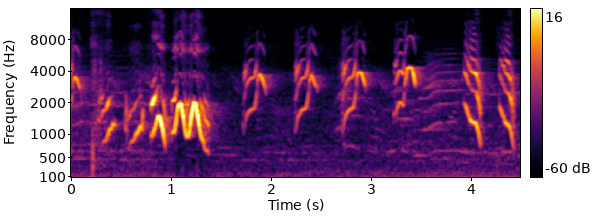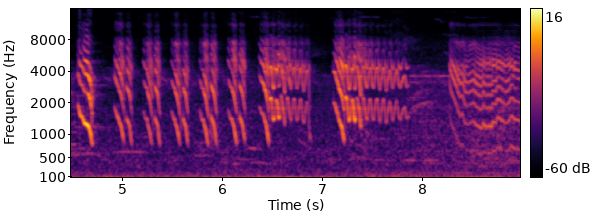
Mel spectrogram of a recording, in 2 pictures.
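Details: A black-naped oriole delivers song imitating oriental magpie-robin and ambulance siren sounds: a loud tumbling whistled phrase, then spaced clear notes speeding into rapid chips, ending with a wavering, trilled whistle.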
